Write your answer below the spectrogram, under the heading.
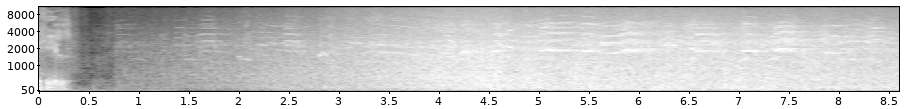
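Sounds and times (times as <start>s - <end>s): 
speech: 0.0s - 0.4s
kittiwakes crying on Skellig Mhíle off Kerry, Ireland: 1.6s - 8.5s
waves crashing on Skellig Mhíle off Kerry, Ireland: 1.8s - 8.5s.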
